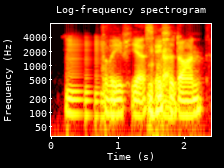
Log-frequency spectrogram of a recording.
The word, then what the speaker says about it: Aesudan: Paul, how do they say it in the audiobook? Elliot was very close. As far as I remember from the audiobook, they say Aesadan. I believe, yes, Okay. Aesadan.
